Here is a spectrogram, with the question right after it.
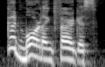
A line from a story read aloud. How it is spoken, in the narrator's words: bellowed Farlan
